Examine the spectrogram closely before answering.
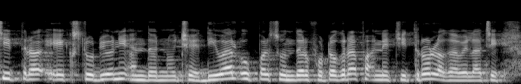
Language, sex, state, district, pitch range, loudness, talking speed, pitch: Gujarati, female, Gujarat, Valsad, 205-240 Hz, -12 LUFS, 160 wpm, 220 Hz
